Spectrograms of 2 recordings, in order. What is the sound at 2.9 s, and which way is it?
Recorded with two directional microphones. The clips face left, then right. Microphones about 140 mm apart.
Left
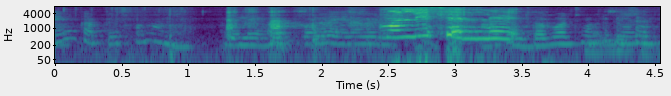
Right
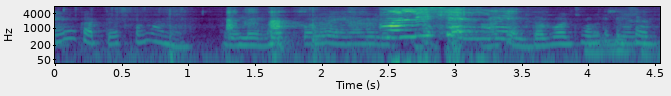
Speech, 65° left (ahead or behind).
